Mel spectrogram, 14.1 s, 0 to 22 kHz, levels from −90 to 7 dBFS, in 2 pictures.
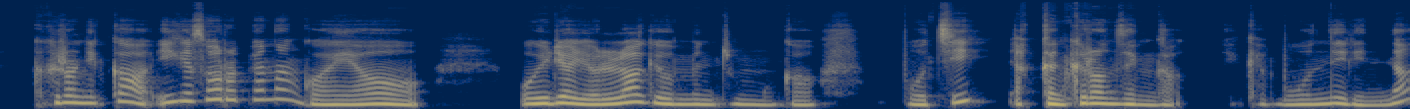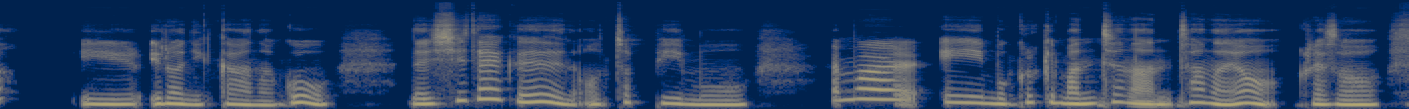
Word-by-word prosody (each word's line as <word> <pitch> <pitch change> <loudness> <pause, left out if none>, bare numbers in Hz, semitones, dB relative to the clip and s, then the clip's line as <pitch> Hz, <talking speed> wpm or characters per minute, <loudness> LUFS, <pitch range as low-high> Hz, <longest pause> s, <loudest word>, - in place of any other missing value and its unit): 그러니까 240 +3 0
이게 280 +5 +1
서로 345 +2 +1
편한 350 0 -4
거예요. 175 0 +2 0.5
오히려 205 +2 +5
연락이 210 +7 +4
오면 180 -3 +1
좀 180 -3 -3
뭔가 155 0 -5 0.5
'뭐지?' 250 - 0
약간 195 -2 +4
그런 210 0 +5
생각 165 -4 0 0.2
'이게 190 0 -12
뭔 175 +3 0
일 200 -4 +2
있나?' 150 0 -2 0.3
이 185 -1 0
이러니까 185 -2 -1
안 160 -2 -1
하고 180 +4 -2 0.3
근데 195 -2 0
시댁은 270 - +1
어차피 215 +2 -5
뭐 165 -1 -2 0.4
할 - - -5
말이 355 -10 0
뭐 195 -2 -1
그렇게 245 0 -4
많지는 210 +5 +1
않잖아요? 190 0 0
그래서 170 -2 0
195 Hz, 305 characters per minute, -25 LUFS, 175-245 Hz, 0.5 s, 오히려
